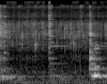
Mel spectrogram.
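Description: Amla pieces sizzle and crackle in a pan while being stirred, a steady close frying hiss with two brief louder bursts from stirring.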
